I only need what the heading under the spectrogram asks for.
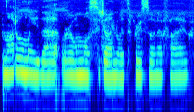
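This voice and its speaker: A soft-spoken woman streaming a relaxed ASMR read-aloud of a visual novel with casual asides, often dropping to a whisper. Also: mid-range voice, normal speed, slight background noise. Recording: music behind the voice. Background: background music.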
